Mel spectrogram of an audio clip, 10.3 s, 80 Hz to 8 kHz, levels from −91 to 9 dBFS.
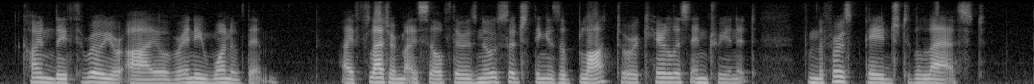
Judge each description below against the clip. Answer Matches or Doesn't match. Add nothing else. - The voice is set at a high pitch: Doesn't match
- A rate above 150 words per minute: Matches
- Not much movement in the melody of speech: Matches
